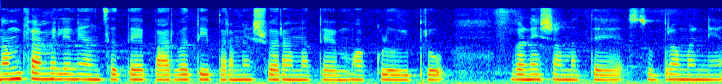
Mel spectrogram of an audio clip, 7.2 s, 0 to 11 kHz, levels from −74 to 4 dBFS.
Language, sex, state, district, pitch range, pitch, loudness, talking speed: Kannada, female, Karnataka, Raichur, 185-195 Hz, 190 Hz, -16 LUFS, 110 wpm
